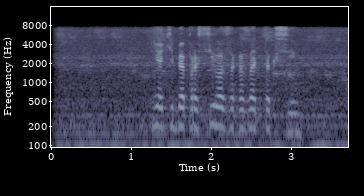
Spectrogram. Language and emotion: Russian, angry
